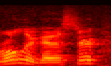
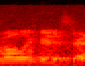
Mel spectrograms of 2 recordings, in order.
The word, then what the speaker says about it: Rōlrgōstr: And if you want to know more about Rōlrgōstr, you can follow them at...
